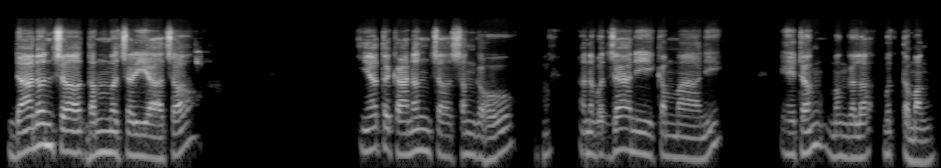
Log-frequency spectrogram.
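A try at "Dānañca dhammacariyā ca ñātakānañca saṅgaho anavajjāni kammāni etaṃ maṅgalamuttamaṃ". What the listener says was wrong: Yeah, great.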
